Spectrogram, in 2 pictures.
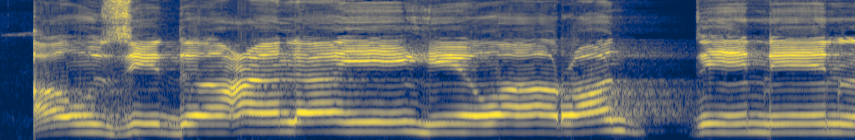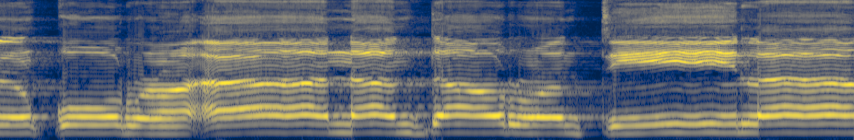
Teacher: Qalqalah sugro karena ada di tengah ayat. Qalqalah sugro dia itu memantul dalnya, kemudian warattilil ra-nya berfathah, maka dia dibaca tebal.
